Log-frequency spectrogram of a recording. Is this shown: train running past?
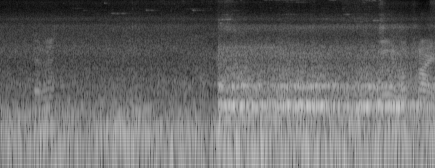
yes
